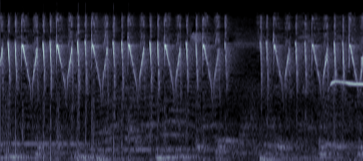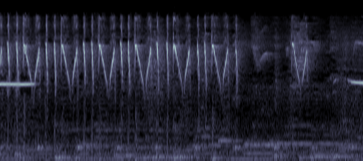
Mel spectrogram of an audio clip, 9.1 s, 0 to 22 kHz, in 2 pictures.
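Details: Caged Bar-winged prinia provoked into excited nonstop ngedur singing, 26 February 2023: rapid regular sweeping chips around two per second, a short silence, then more chips with a flat steady whistle and faint low thumps.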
